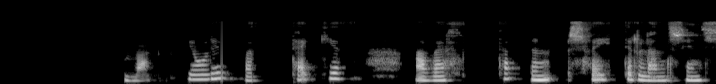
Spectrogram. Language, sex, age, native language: Icelandic, female, 40-49, Polish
